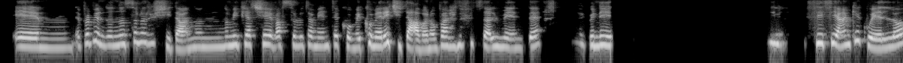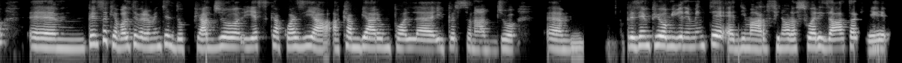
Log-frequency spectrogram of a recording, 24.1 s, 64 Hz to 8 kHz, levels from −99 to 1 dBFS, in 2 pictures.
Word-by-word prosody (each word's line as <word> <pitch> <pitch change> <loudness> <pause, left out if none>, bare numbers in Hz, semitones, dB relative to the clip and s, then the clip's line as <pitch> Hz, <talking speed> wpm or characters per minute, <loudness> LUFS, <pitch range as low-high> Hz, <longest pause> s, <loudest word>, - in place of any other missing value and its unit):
ehm, 210 -2 -1
e 240 - -11
proprio 300 +5 -2
no 250 0 -4
non 265 +3 -2
sono 320 +3 -3
riuscita, 215 -11 -1
non 220 +2 -6
non 240 +2 -3
mi 255 +1 +1
piaceva 265 -1 0
assolutamente 245 0 -5
come 210 -4 -4
come 235 -1 +1
recitavano, 195 - +3
paradossalmente, 230 -2 -1 0.6
quindi 250 +1 +2 2.1
Sì. 285 -3 -1 0.2
Sì, 295 +1 +1
sì 290 0 +2
anche 270 +10 +2
quello. 225 - +2 0.3
Ehm, 200 -3 +1
penso 275 - +1
che 260 - 0
a - - +3
volte, 220 +5 +1
veramente, 225 +3 -2
il 250 - -2
doppiaggio 205 +2 +1
riesca 225 +3 -3
quasi 225 +1 0
a 190 -2 +3
a 200 - -4
cambiare 215 -1 +2
un 210 0 -4
po' 200 0 -1
l 200 +1 -1 0.3
il 195 0 -4
personaggio. 180 -3 -5 0.4
Ehm, 185 - -2 0.6
per 230 - -1
esempio, 245 +1 +6
mi 235 0 -1
viene 230 0 +1
in 220 - -8
mente 245 +2 +3
Eddie 200 +1 -2
Murphy, 195 +1 0
no, 200 0 0
la 195 0 +1
sua 215 +2 +1
risata, 205 0 +2
che 185 +2 -1
225 Hz, 135 wpm, -24 LUFS, 200-245 Hz, 2.1 s, esempio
